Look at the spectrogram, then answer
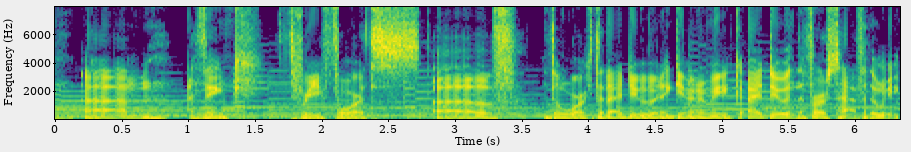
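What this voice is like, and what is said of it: Tired, sleepy voice. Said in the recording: “I might sound a little sleepy”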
